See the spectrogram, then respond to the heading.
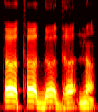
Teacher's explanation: त थ द ध न अर्थात दंत्य है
